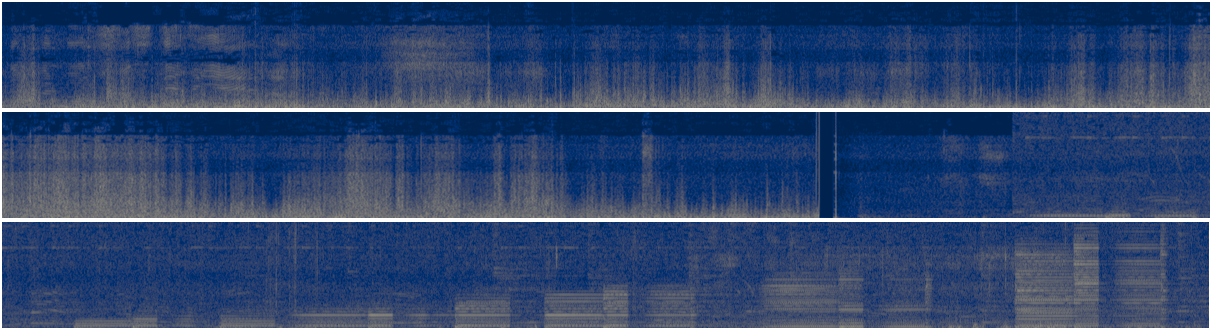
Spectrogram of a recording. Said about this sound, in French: là il y a du vent, j'espère que vous allez m'entendre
